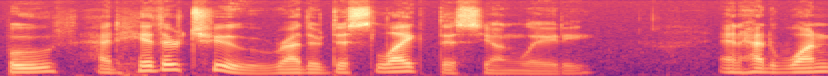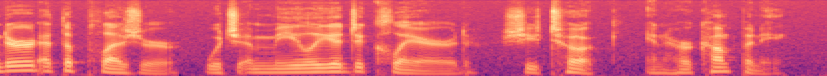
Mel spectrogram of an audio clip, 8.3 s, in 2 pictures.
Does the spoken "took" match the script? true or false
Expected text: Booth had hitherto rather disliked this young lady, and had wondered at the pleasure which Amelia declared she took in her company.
true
